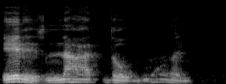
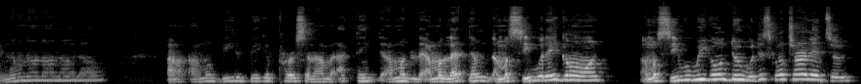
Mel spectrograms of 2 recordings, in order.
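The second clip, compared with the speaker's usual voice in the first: dismissive to eager; 7 semitones higher, 4 dB louder, faster than usual. Retold or imitated. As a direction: wave it off, then rush higher. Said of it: "And you like".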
